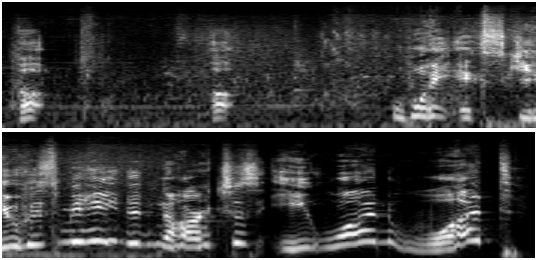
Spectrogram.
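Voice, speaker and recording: A man hosting a gaming reaction video, commenting casually off the cuff and thinking out loud with easy surprise. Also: very high voice, sing-song, slow pace, faint music behind. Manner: easily amused, thinks out loud, exclaims with surprise.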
